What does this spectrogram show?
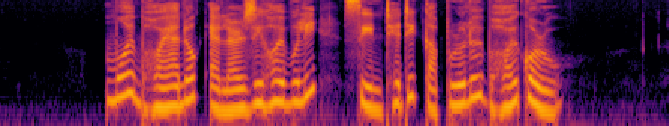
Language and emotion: Assamese, fearful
